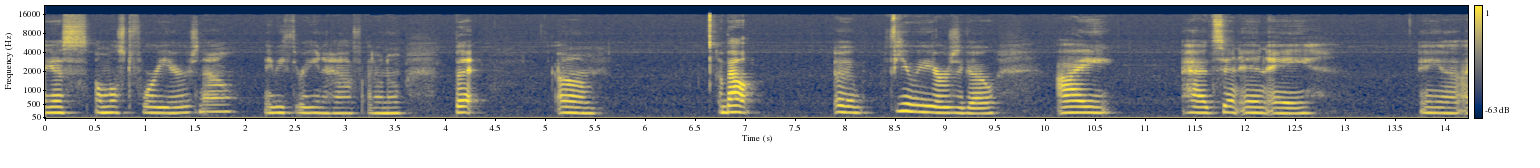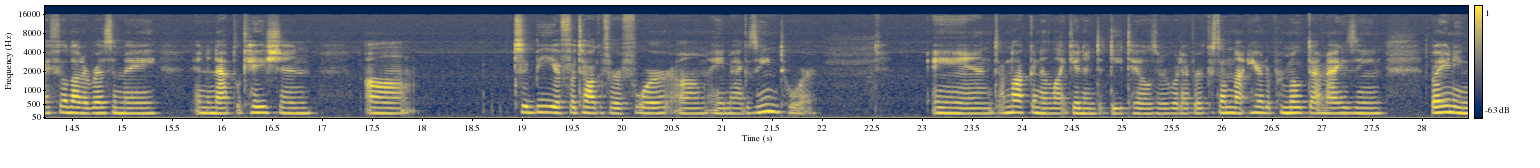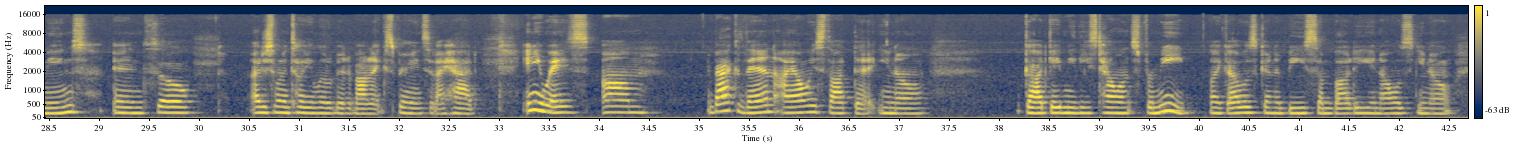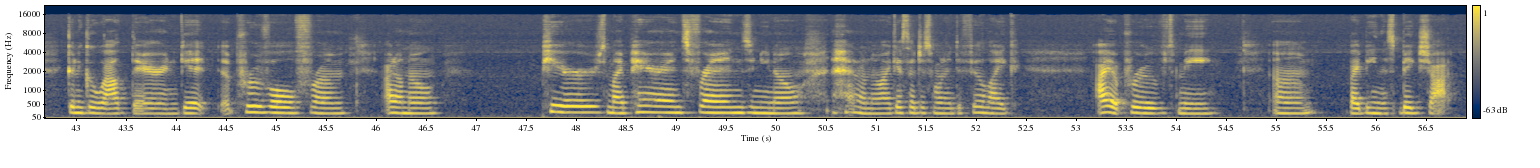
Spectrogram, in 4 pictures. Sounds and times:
Speech: 0.0 - 4.4, 5.1 - 5.6, 6.7 - 7.2, 7.9 - 10.7, 11.4 - 12.8, 13.7 - 18.0, 18.9 - 22.0, 23.1 - 37.3, 38.2 - 46.7, 47.6 - 52.4, 53.2 - 54.4, 55.0 - 56.9.

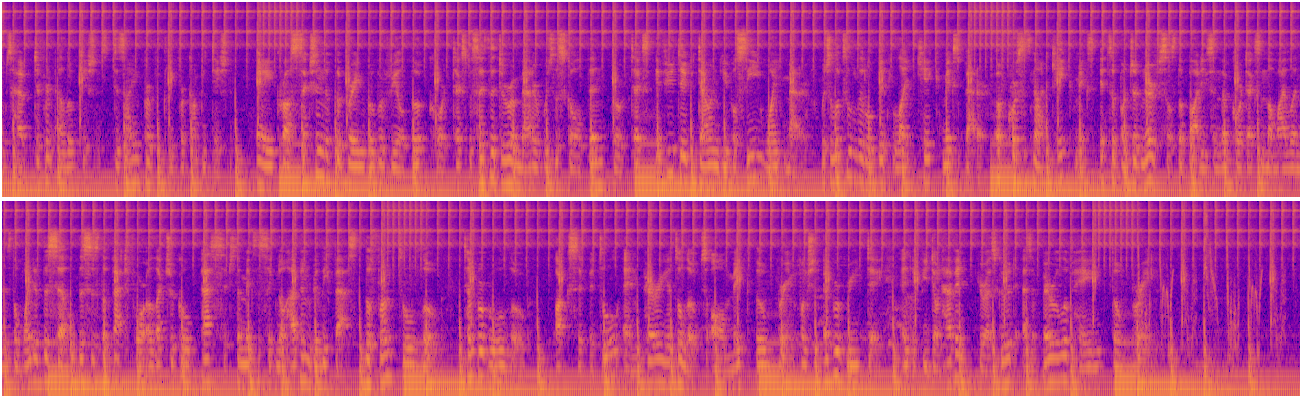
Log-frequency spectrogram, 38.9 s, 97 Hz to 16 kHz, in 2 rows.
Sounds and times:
Rapping: 0.0 - 36.8
Music: 0.0 - 38.9.

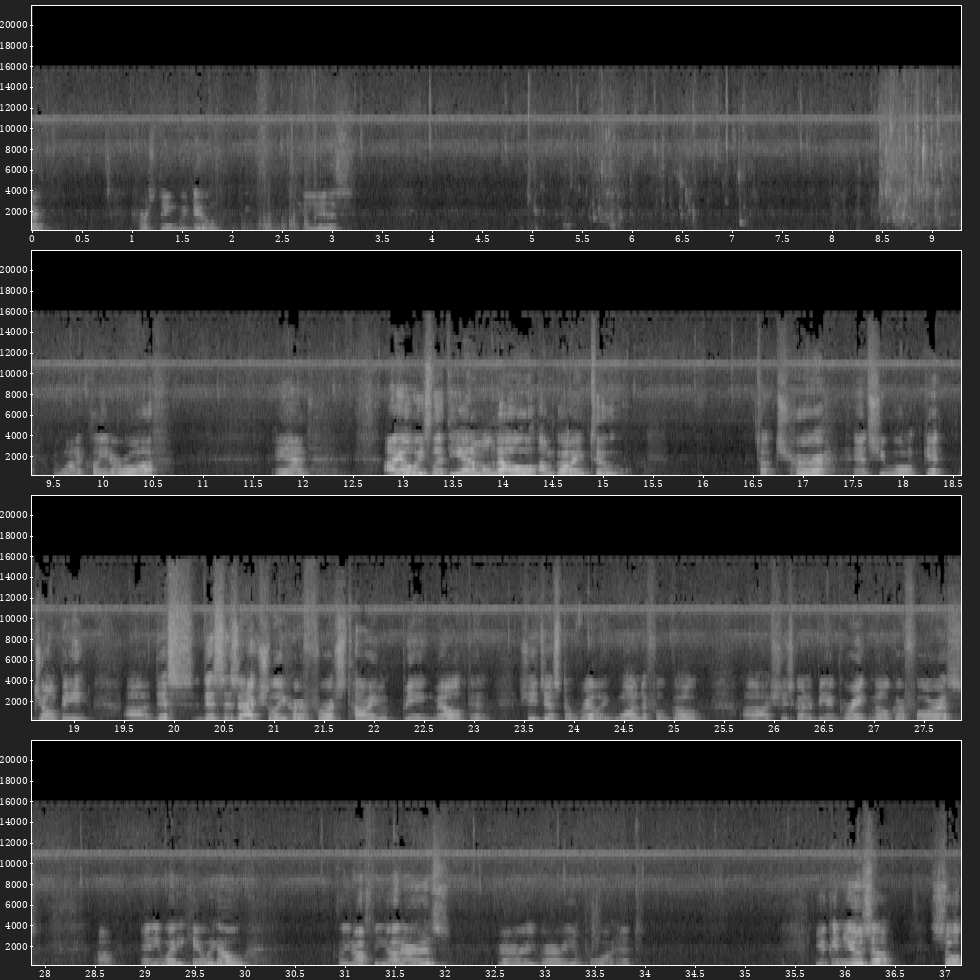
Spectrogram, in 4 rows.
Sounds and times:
Speech: 0.0 - 0.2, 1.0 - 2.0, 2.6 - 3.3, 9.5 - 10.7, 11.7 - 12.2, 12.8 - 15.3, 16.6 - 30.2, 30.9 - 34.0, 35.7 - 37.1.

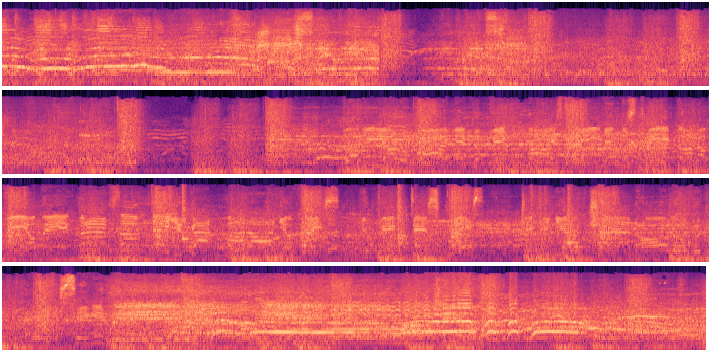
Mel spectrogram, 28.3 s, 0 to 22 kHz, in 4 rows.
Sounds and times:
Music: 0.0 - 28.2.

